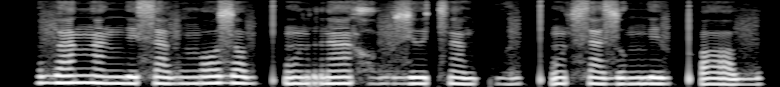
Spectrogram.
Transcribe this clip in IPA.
vaŋã ŋesavŋɔ zɒvpʼõrãxɔ̤v zʏt͡sãvkʷa̤vpʼõ sazoŋev pʼɒv

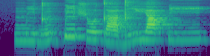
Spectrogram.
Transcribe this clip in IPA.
mi˨dũ˨˦ k͡pĩ˦ ʃo˧ da˨di˨˦ ja˦k͡pi˦

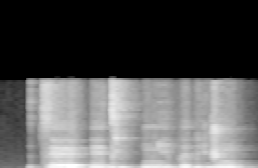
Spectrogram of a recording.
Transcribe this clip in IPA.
t͡sɛ˨ | e˨di˨ | ɲi˨pɪ˨ ɓi˨d͡ʒũ˨

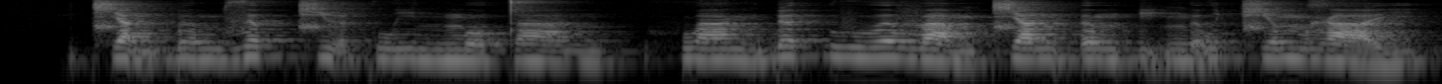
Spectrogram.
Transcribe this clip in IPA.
t͡ɕa̰˧˨nɓə̤˨˩mzə˦˥p̚t͡ɕɨ̰˧˨ə̯ kwi̤˨˩nmo˧˩t̪a̤˨˩n | hwa̤˨˩ŋɗə˦˥t̚ vu˧ə̯va˧˩m t͡ɕa˧nʔə˧mʔḭ˧˨ŋə̰˧˥w t͡ɕə˧mɣa˧˩˨j

